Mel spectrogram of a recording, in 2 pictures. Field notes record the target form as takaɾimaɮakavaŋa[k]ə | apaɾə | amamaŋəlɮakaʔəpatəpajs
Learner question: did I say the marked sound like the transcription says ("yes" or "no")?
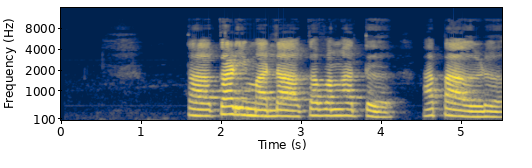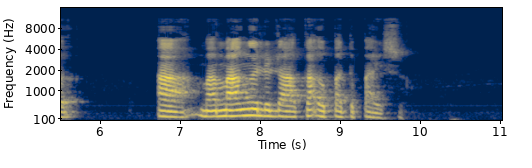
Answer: no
